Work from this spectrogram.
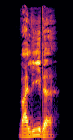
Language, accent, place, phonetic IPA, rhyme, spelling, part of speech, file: German, Germany, Berlin, [vaˈliːdə], -iːdə, valide, adjective, De-valide.ogg
- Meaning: inflection of valid: 1. strong/mixed nominative/accusative feminine singular 2. strong nominative/accusative plural 3. weak nominative all-gender singular 4. weak accusative feminine/neuter singular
